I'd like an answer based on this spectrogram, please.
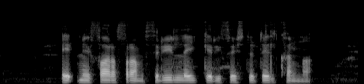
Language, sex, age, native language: Icelandic, male, 18-19, Icelandic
